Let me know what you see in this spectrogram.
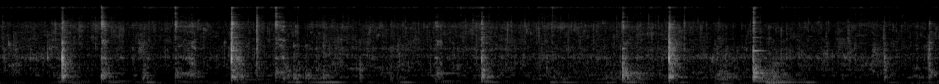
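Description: Chunks of onion and tomato sizzling in hot oil in a metal kadhai while a slotted metal spatula stirs them, with irregular sharp scrapes and knocks of the spatula against the pan.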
